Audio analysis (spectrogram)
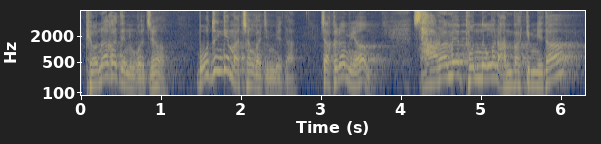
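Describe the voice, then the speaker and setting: A man's voice: a little high, big pitch swings, normal speed, darkish tone. A middle-aged male pastor preaching a sermon, asking the congregation rhetorical questions and repeating his key points for emphasis.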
